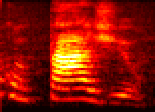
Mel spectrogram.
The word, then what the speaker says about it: contágio: Se ela é uma paroxítona e tem um ditongo no final, então ela leva acento na sua sílaba tônica, que no caso é o tá, né? Ela leva acento no A, ok?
